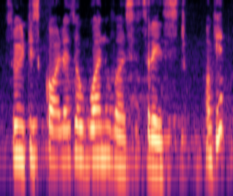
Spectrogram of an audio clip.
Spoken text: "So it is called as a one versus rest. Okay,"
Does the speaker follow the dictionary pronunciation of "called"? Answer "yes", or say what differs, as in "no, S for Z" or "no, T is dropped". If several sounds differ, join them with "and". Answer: no, D is dropped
